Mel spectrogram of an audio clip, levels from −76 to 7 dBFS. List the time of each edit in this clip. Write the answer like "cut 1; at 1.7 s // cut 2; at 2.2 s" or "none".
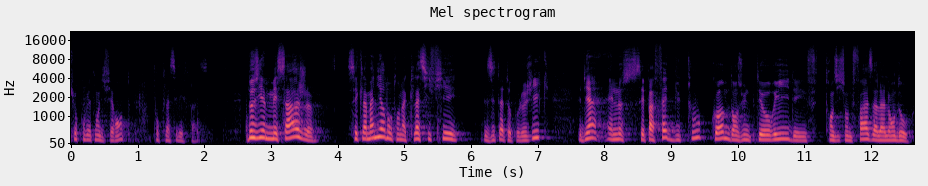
cut 1; at 2.5 s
